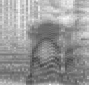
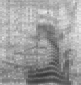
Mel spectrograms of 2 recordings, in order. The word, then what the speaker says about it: Miami: it what they do they pronounce it with an A at the end clearly there's not an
